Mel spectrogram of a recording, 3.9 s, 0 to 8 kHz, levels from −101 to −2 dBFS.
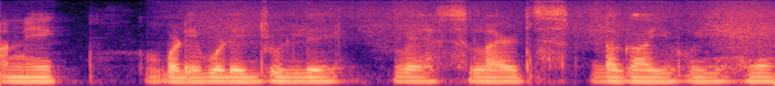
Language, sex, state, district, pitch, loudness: Hindi, male, Bihar, Vaishali, 110 Hz, -20 LUFS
